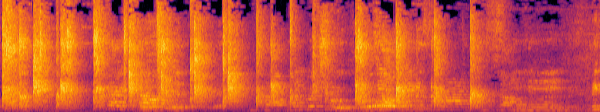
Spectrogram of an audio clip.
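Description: Hands clapping in a steady rhythm, about three to four claps a second, with voices speaking over the clapping.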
